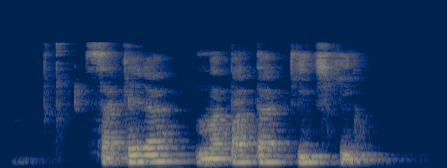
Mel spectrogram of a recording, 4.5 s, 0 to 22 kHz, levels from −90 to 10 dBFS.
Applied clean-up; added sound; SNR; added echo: none; none; none; reverberation time 0.6 s.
